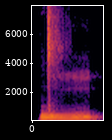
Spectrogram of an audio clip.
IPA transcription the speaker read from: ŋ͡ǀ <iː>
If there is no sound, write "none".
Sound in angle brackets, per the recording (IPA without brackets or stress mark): iː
